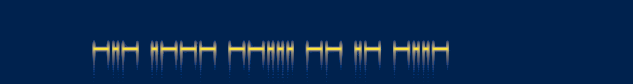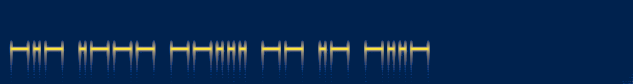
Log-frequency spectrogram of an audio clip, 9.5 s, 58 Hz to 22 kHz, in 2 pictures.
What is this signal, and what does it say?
Morse code, heard as a keyed tone, about 37 wpm, 700 Hz. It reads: KJ7MAX KJ7MAX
